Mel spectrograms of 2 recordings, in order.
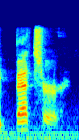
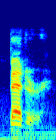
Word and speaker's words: better: the word better okay with the two T's there he did not say better he did not pronounce those t's he pronounced the that Double T like a D sound better okay good job good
